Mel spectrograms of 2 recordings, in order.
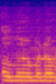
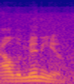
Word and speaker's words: aluminium: a regional thing like we pronounce aluminum aluminum you pronounce aluminum aluminium it's a Reginal thing yep um I can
